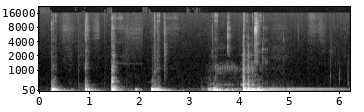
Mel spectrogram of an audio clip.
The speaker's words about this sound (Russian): Ты стучал по столу, давайте.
